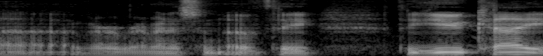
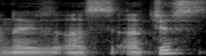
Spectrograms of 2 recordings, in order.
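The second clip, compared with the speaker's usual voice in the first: plain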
